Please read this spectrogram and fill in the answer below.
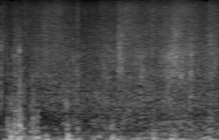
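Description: Wind and rain buffeting and hissing on the microphone, with a few scattered knocks from handling.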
